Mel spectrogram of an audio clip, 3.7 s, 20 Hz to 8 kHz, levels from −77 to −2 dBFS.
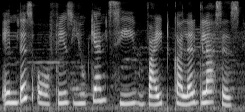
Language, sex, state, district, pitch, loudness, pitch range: English, female, Karnataka, Bangalore, 260 Hz, -17 LUFS, 240-275 Hz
